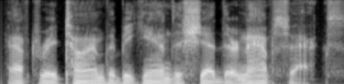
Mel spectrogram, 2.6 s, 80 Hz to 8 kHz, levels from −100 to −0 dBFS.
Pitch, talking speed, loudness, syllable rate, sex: 90 Hz, 210 wpm, -17 LUFS, 4.9 syllables/s, male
